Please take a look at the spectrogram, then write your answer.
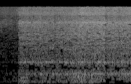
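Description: Onion dropped into hot oil bursts into a loud, near sizzle that swells after a brief quiet start and then holds as a dense, even hiss, with no voices.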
